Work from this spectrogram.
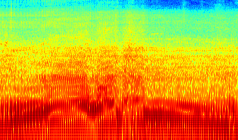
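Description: A motorcycle engine, Suzuki V-Strom or Honda Transalp, rumbles loud and close as the rider adds throttle, the deep drone swelling briefly before settling back to a steady idle-like pulse.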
